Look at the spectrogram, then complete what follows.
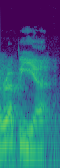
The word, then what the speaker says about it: Rapia: Rapia should be fine. Yeah. Yeah. Rapia. That is kind of how you would pronounce it in my language as well.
